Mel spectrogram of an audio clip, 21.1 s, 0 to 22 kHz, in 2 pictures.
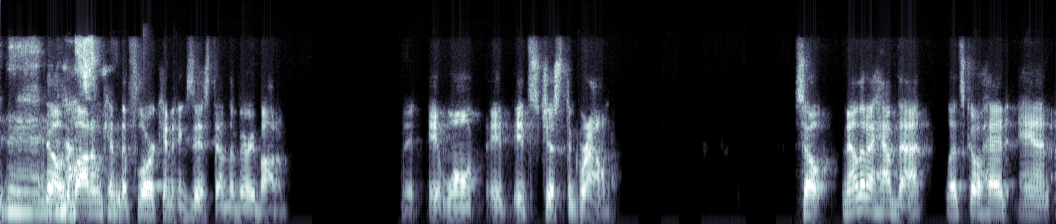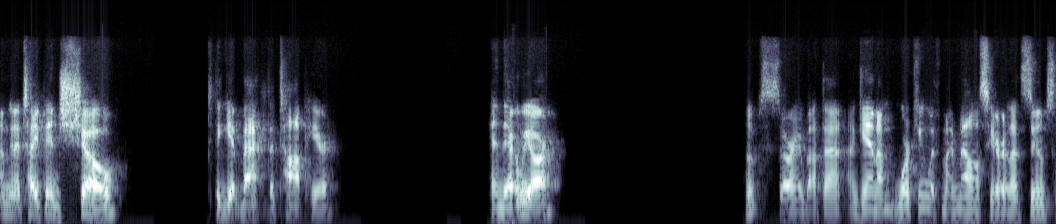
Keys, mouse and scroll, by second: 0.0 F15, 10.8-11.9 drag, 11.7-12.7 typing, 15.5 right click, 16.2 click, 17.1 Return, 17.2-18.3 scroll, 18.3 right click, 19.0 click, 20.1 click, 20.5-21.1 typing.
